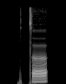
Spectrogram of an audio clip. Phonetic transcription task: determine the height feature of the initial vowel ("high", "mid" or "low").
mid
